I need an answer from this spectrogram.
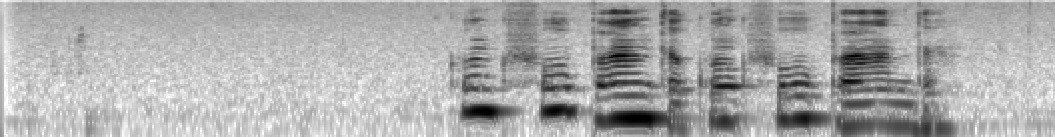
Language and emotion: Russian, sad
